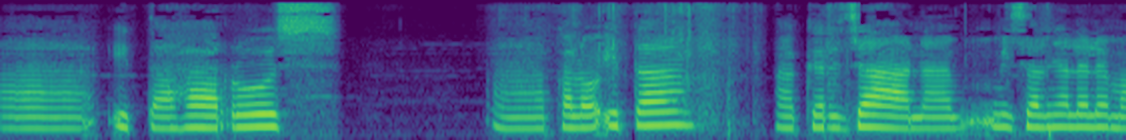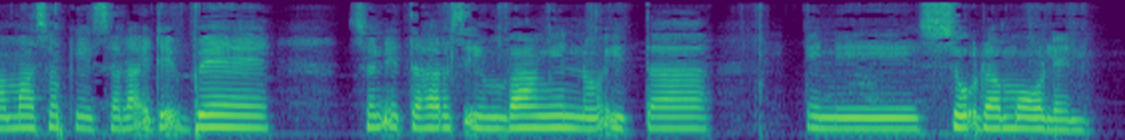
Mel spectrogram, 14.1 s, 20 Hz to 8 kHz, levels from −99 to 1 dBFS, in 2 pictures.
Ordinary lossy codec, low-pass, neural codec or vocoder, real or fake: MP3, 32 kbps; 7.2 kHz; none; real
